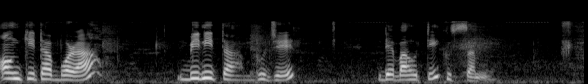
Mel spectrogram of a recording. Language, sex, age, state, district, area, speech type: Assamese, female, 18-30, Assam, Morigaon, rural, spontaneous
